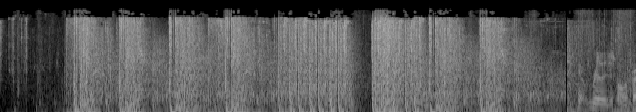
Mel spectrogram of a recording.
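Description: Gunshots fire rapidly and loudly.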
